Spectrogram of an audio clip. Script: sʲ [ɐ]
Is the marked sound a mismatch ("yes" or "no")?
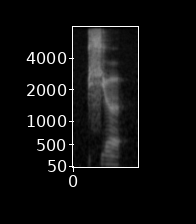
no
